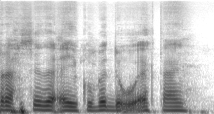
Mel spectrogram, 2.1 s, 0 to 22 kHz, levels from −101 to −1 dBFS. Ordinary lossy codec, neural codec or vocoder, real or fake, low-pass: none; codec, 44.1 kHz, 7.8 kbps, Pupu-Codec; fake; none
